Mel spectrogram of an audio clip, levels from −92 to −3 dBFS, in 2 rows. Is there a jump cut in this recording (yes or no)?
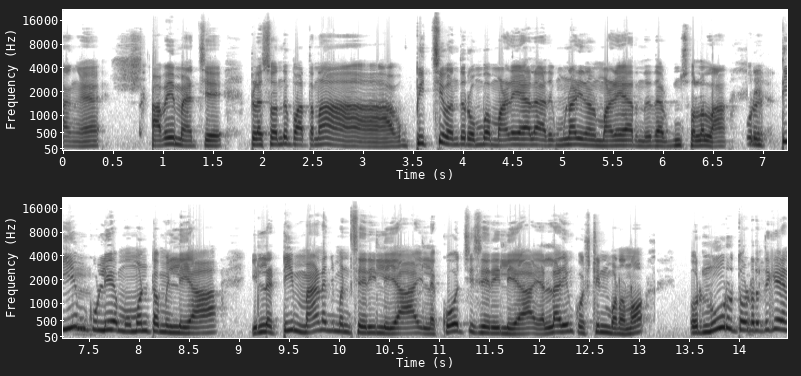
yes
